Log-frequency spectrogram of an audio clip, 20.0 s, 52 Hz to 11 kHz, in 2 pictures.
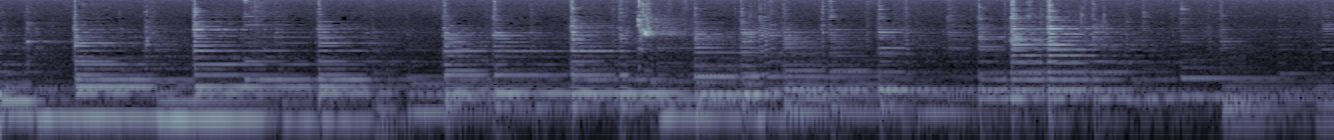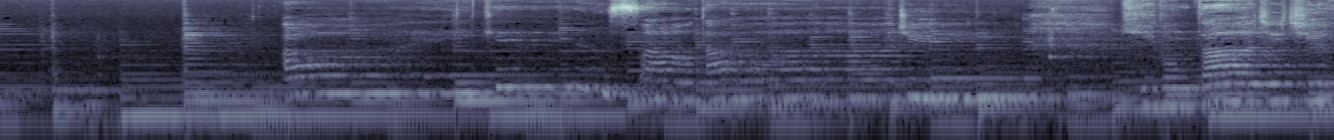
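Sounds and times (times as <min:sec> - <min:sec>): classical guitar fingerstyle: 0:00.0 - 0:20.0
woman singing: 0:12.1 - 0:20.0.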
